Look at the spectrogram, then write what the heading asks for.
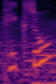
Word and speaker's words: Pixel: kid hey we're guy name's not weird guy pixel it's easy to remember because it rhymes with pickle i'm faster i'll remember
